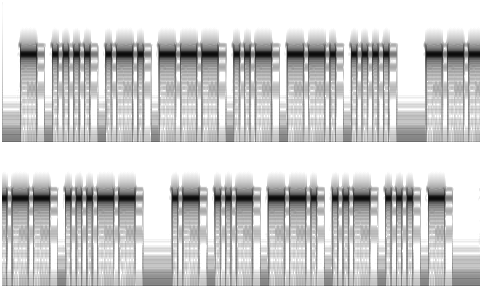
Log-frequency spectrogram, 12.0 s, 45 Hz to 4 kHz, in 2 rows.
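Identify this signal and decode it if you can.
Morse code, heard as a keyed tone, about 18 wpm, 750 Hz. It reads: THROUGH 03 AUGUST
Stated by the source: ARRL 18 wpm Morse code practice archive transmission.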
